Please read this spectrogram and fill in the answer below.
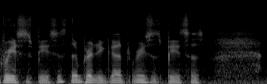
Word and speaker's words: Reese's Pieces: is pronounced pieces it's it's supposed to rhyme i literally just had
